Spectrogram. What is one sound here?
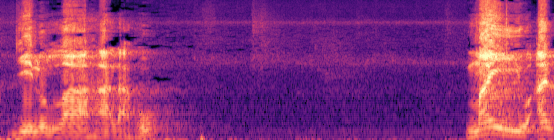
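A man reads aloud in a chanting voice close to a microphone.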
